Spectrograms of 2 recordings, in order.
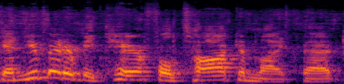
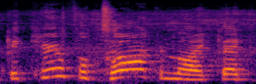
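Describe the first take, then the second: First: Said in the usual way. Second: Higher and fast, stress on talking; higher, fast repeat. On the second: Real, not acted. Repeating the warning to his friend, higher and fast.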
